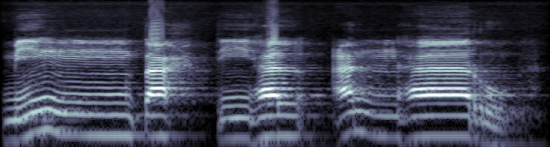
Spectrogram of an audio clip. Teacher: nun sukun bertemu dengan ha, hukumnya dibaca idhar halqi, dibaca jelas. Anharu, jangan anharu, ya tidak boleh.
